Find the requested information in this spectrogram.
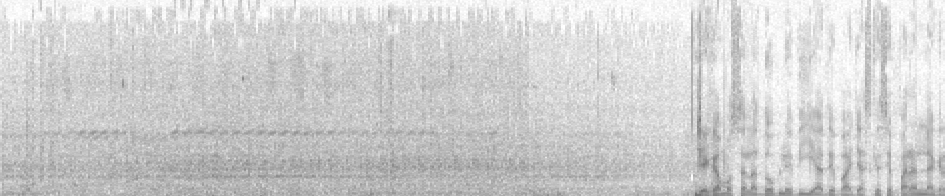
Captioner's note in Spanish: sonido automotor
